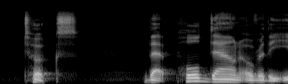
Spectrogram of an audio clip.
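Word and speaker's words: tuque: Woolen hats that Canadians called tux pronounced like tuks that pulled down over the ears and could be rolled up or down depending on how cold it was.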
